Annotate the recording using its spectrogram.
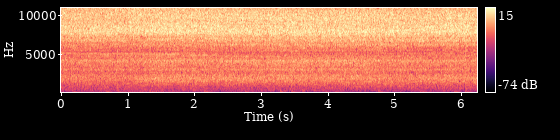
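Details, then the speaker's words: High-speed dental handpiece with a pointed football-shaped diamond bur adjusting and refining groove anatomy of a Class I occlusal composite filling on the upper left first molar (tooth 14): steady high-pitched whine and hiss, with faint music. "So the first burr that I'm going to use is this pointed football-shaped diamond burr when I do the adjustment, and same time when I make some anatomy."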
